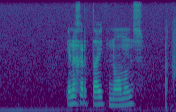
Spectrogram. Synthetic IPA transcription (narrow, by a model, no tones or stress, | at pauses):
ʔiənəχərtəjtnɑːməns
